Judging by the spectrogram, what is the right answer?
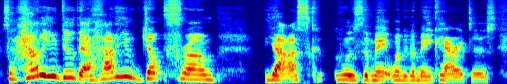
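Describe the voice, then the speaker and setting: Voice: medium pitch, normal speed. An interview host asking questions in casual chat, enthusiastic and laughing often.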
